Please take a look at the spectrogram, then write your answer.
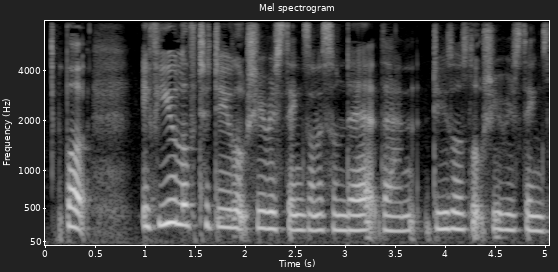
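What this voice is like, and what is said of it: Strained, failing voice. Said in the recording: “my voice is going a little bit there”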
